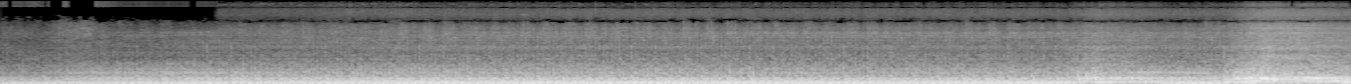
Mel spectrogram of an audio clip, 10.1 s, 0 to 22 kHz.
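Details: 2011 BMW 530d xDrive N57 diesel idles with a fast metallic timing chain rattle over its clatter, then revs near the end. Main bearings were also worn; the timing chain and bearings were replaced, curing the noise.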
